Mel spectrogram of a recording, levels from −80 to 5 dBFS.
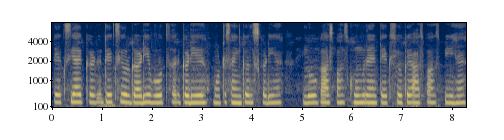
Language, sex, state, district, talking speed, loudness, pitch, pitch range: Hindi, female, Rajasthan, Bikaner, 165 wpm, -15 LUFS, 250 Hz, 245-260 Hz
